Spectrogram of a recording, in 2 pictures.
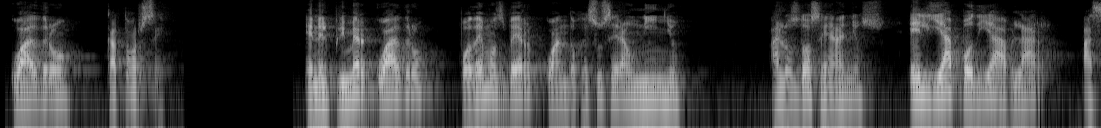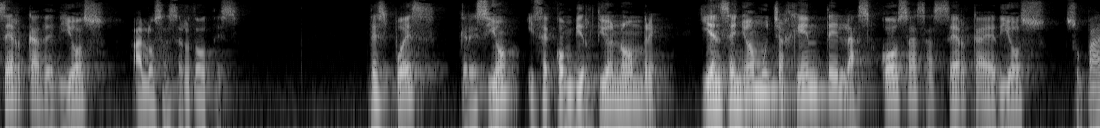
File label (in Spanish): good news spanish mexico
